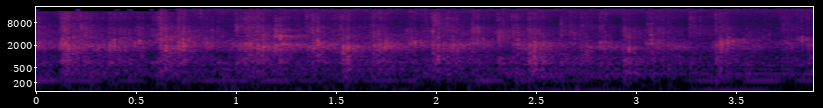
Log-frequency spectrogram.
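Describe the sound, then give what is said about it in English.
An audience claps for the Lord during a sermon in a sustained, dense wash of applause, many hands blending into a steady crackling roar at even loudness with a faint low hum underneath. “Give the Lord a good clap in the house.”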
